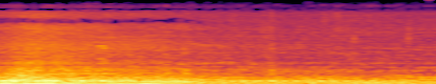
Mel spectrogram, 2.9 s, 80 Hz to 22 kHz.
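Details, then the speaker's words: 2005 Chrysler Pacifica 3.8L, previously no-start with no PCM communication, after computer programming and wiring/ground fault found, on booster with flat battery: deep, even rumble settling after catch, no misses or knocks; starts and idles perfectly. "Sorry sorry vamos a ver si prende ya está ven todo perfecto todo"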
